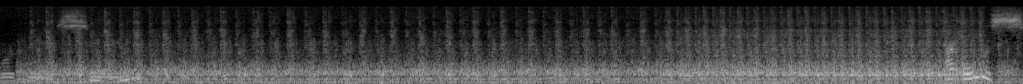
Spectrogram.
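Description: Serger running a coverhem stitch along the hem of a knit top: a fast, even run of stitches held at a steady speed.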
